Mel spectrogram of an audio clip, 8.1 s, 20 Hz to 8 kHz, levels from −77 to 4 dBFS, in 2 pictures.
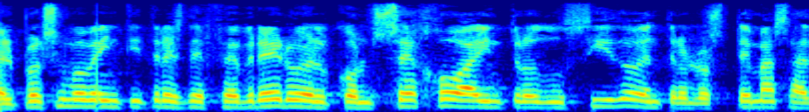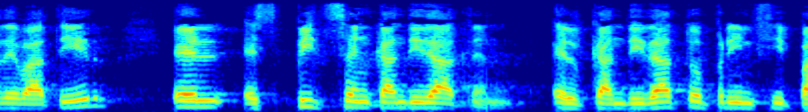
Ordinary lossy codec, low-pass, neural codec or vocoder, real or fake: none; 7.2 kHz; none; real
